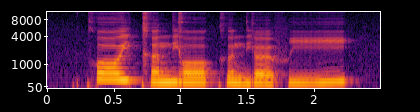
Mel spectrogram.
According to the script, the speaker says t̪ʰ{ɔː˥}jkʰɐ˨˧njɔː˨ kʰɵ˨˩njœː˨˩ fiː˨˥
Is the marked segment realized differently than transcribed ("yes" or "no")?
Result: no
